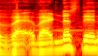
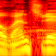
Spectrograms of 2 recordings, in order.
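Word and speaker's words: Wednesday: होता है, ठीक है, वेडनेसडे नहीं होता वेंसडे होता है।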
